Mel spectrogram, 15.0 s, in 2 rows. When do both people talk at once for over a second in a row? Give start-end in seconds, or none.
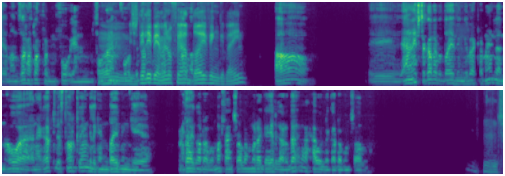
1.5-3.2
